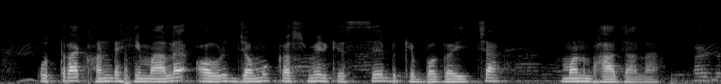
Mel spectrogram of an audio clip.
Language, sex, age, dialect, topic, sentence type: Bhojpuri, male, 18-24, Southern / Standard, agriculture, statement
